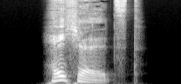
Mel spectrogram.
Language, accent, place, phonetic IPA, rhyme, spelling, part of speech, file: German, Germany, Berlin, [ˈhɛçl̩st], -ɛçl̩st, hechelst, verb, De-hechelst.ogg
- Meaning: second-person singular present of hecheln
